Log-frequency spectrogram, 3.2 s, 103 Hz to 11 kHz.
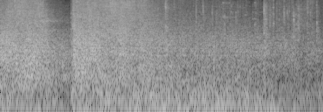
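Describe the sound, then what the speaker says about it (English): A wounded Focke-Wulf 190 strikes the ground and explodes: a loud, dense roaring blast that fills the whole clip, with a brief dip before the rumble slowly fades. "The wounded Focke-Wulf hits the ground in a brilliant explosion."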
